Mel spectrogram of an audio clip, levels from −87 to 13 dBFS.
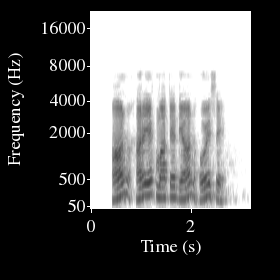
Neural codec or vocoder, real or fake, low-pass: vocoder, 24 kHz, 100 mel bands, Vocos; fake; 7.2 kHz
